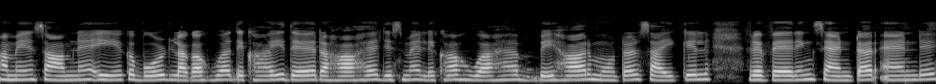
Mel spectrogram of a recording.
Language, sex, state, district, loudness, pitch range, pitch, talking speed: Hindi, female, Bihar, Muzaffarpur, -17 LUFS, 200-220 Hz, 210 Hz, 135 wpm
